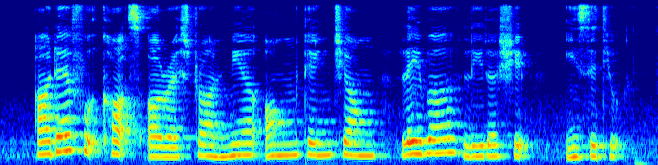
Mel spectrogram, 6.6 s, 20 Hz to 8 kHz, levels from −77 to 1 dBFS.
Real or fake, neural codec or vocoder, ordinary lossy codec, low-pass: real; none; none; 7.2 kHz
